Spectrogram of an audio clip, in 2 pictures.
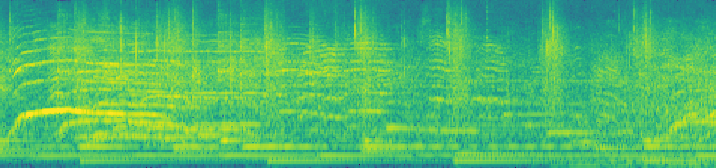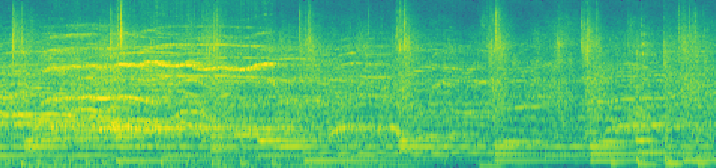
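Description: Live rock band playing an instrumental stretch with held keyboard chords, electric guitar and drums. The low end fills out about five seconds in.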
